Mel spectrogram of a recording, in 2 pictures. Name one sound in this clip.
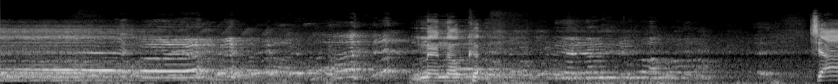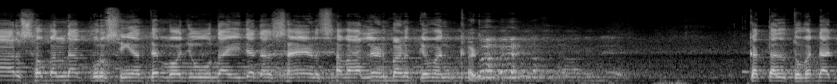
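A man speaks forcefully through a microphone and loudspeakers, his voice echoing.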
